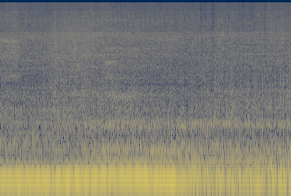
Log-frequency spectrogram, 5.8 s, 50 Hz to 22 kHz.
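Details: Le Mans green Mk1 Ford Escort idling after fitting a standard crossmember and mounts in place of the World Cup competition crossmember, plus an electric fan kit. Low, steady rumble with no shudder or knock. The body no longer shakes. Normal idle.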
